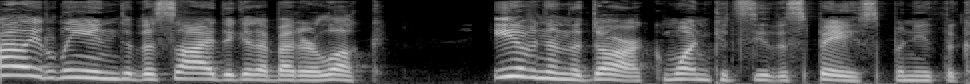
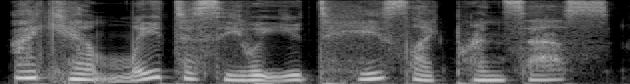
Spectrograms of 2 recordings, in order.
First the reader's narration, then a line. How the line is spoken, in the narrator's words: a voice whispered in her ear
